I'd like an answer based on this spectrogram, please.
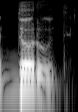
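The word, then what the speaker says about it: درود: Durud.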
